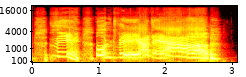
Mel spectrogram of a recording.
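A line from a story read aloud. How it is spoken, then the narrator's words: Shrill desperate scream, weeping. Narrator (German): schrie er nun fast schrill ein letztes Mal, bevor er weinend auf die Knie sank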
